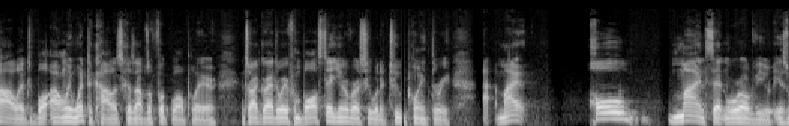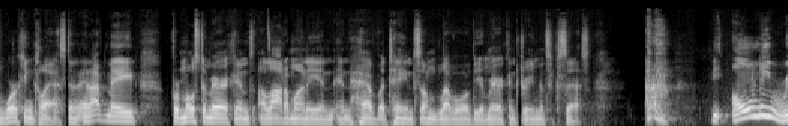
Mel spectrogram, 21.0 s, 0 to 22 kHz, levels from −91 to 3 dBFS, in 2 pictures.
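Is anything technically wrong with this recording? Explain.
Yes, there's a gap at a join of encoded pieces at 5.36, 11.39 and 17.43 s, roughly every 6 s. Separately encoded chunks were butted together untrimmed, leaving 34 to 37 ms dropouts with smeared edges before the speech resumes.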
